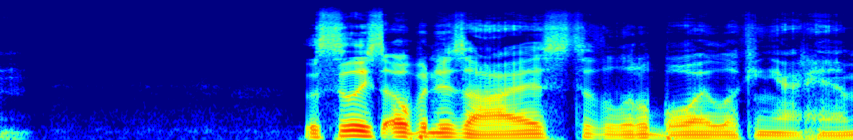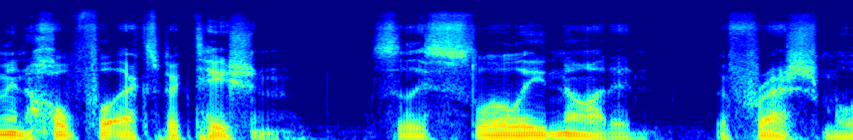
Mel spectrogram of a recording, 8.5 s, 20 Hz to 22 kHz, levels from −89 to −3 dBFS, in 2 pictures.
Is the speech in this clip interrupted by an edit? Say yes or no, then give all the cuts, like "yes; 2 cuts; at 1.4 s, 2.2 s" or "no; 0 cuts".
no; 0 cuts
